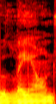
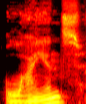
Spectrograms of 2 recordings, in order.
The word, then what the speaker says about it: Lyon: As I mentioned in the last episode, sometimes you'll see Leyon spelled and pronounced lions, L Y O Ns, but I'm using the French pronunciation.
